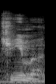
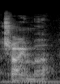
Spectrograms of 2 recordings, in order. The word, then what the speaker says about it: Chima: We're going to be talking about Legends of Chima, because it's pronounced Chima, not Chima.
